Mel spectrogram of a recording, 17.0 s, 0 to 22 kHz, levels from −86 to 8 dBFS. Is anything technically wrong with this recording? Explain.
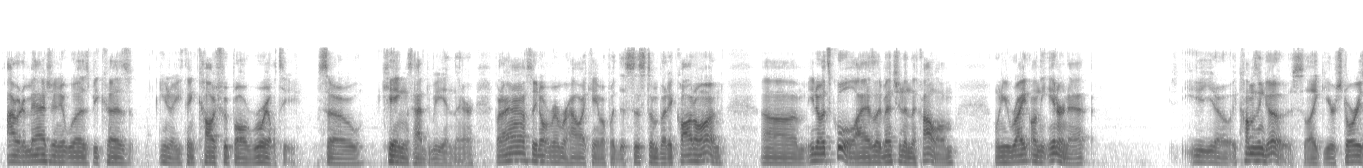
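No, nothing's technically wrong here; it's speech carried over a Bluetooth mSBC headset link, so the audio stops at about 7.7 kHz, which is just how that wideband headset codec works.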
